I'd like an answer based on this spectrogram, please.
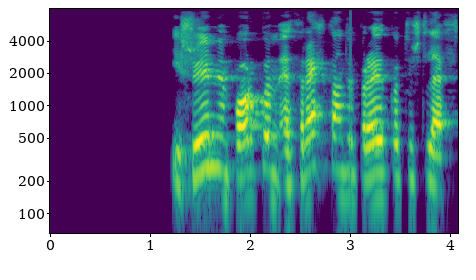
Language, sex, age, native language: Icelandic, female, 60-69, Icelandic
